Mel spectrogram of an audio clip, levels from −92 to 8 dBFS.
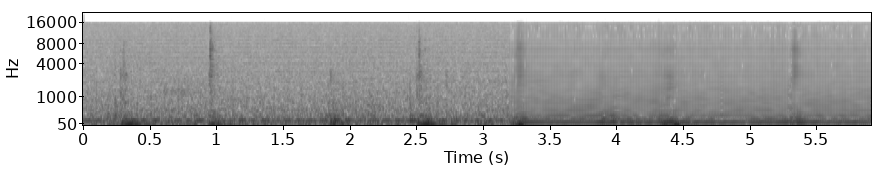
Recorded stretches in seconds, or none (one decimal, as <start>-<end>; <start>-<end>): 0.0-3.2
